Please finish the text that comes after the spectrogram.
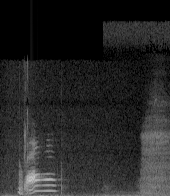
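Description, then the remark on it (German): A male Siamese cat lets out a single loud, drawn-out howl that rises then falls, followed by quiet and then a soft steady hiss of background noise. “Sammy, hör endlich auf zu heulen.”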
